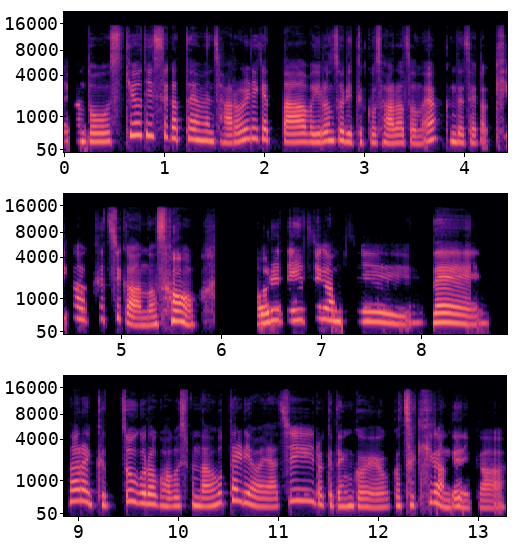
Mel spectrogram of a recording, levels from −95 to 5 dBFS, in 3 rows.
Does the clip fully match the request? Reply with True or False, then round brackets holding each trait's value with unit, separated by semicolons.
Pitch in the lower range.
False (230 Hz)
